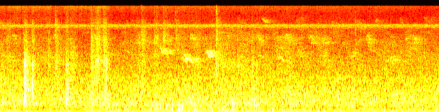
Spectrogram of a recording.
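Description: Faint outdoor background ambience: a steady hiss with a thin high tone, scattered short high chirps and a few soft taps.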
